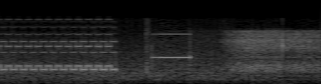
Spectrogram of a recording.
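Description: An automated flood alert call during a Seine flood around Paris: an electronic ringtone warbles in a rapid repeating pattern for about a second, then a pure tone sounds, followed by a soft hiss.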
